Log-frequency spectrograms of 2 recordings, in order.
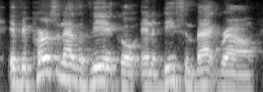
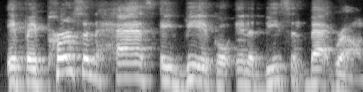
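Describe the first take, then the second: First: It is read at a quicker pace. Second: It is read at a slower pace.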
